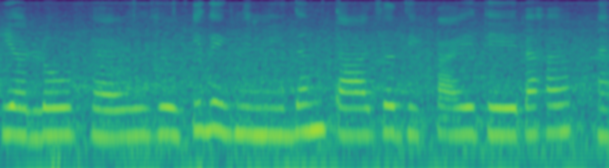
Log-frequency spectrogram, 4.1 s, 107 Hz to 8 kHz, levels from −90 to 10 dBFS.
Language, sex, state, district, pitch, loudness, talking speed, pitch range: Hindi, female, Chhattisgarh, Raipur, 255 Hz, -14 LUFS, 190 wpm, 250-265 Hz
